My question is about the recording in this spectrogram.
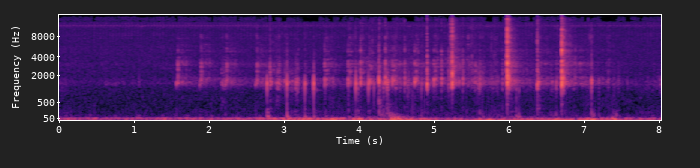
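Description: Paintball markers firing during a game: irregular rapid pops and cracks, with a few louder sharp cracks in the second half.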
